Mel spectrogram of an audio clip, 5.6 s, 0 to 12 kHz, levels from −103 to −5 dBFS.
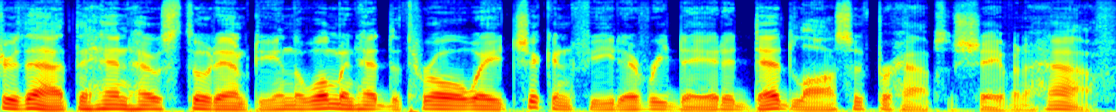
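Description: No technical faults can be heard anywhere in this recording.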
